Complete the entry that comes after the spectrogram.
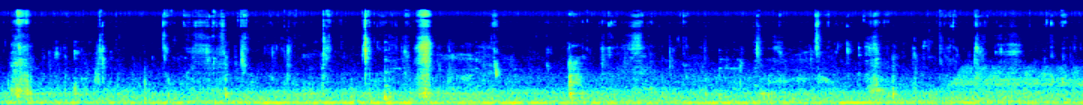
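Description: Close-up mouth sounds of a person chewing a mouthful of rice and fish curry, with scattered wet smacks and clicks. About midway, fingers squish rice and curry together on the plate before the next handful.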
